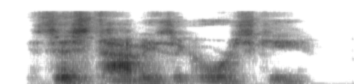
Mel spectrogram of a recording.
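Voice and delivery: raspy, breathy, soft voice. Retelling a phone call from a Tennessee extension, imitating Butch Jones's raspy voice. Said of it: "and it's this raspy voice".

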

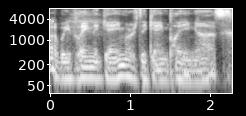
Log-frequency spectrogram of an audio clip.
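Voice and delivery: acted snake impression. Describing a game's ending, the speaker poses its questions in a snake voice. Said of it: "That's a very good snake voice".

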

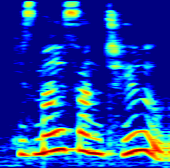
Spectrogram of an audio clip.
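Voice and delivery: raising her voice. A mother argues with her husband about speaking to their son, voice rising. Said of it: "her voice rising".

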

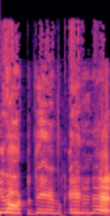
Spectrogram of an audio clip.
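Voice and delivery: mock yell, pitched very high. Retelling how mom yelled during internet use: imitating mom yelling. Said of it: "my mom would yell".

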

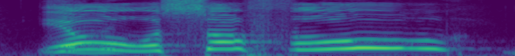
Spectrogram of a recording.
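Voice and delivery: imitated Spanish-accented child voice. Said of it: "they have that accent".

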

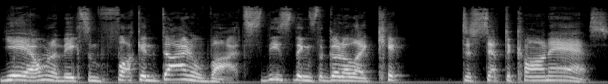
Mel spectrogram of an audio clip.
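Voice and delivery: put-on Italian-American accent. Recalling a favorite cartoon character: imitating Wheeljack's Italian-American accent. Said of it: "an Italian-American accent".

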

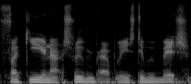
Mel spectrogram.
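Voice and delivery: very soft, deep, low mumbled country talk. Asked how a man sounded, the speaker imitates him: imitating a mumbling country voice. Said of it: "deep in country and sounded like this".

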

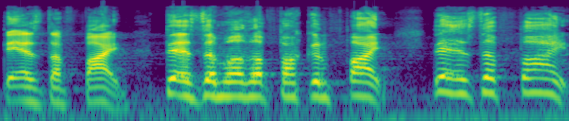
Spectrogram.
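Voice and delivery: very high, loud, ranting put-on voice.

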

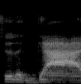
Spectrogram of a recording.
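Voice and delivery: loud Boston accent, heard on the word "garden".

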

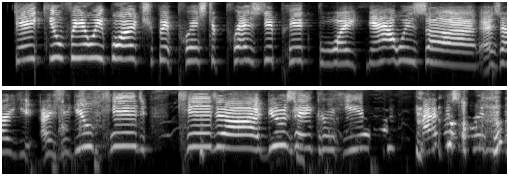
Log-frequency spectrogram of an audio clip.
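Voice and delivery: put-on voice, pitch cranked very high, loud. Playing a news anchor thanking the president: Betty Boop voice. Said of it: "Betty Boop one of his announcers?".

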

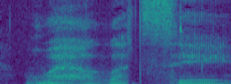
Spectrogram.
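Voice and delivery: ASMR voice, dropped down low. Answering a question about their greatest strength: ASMR voice. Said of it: "that's my ASMR voice".

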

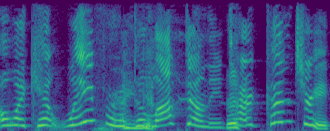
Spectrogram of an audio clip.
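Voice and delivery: very high, rushed, gushing, acted sarcastic excitement. Mocking imagined friends cheering the new president: imitating sarcastic fake excitement. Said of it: "None of them are saying".

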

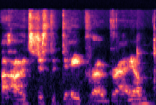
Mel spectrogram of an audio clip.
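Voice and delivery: fake British accent, slow and drawn out. Voicing own daily thought about the program: put-on british accent. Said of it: "why do you automatically go to a British accent?".

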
